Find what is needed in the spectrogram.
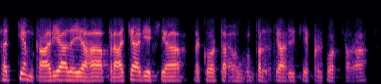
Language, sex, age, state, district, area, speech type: Sanskrit, male, 60+, Karnataka, Bangalore Urban, urban, conversation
